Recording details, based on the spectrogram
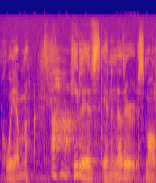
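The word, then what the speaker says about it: Sequim: town called Cooum and it's seq uim but it's pronounced quim he lives in another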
